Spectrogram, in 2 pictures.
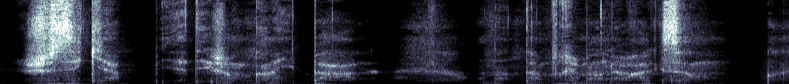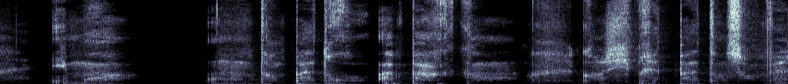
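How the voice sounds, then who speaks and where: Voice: medium pitch, pushed and bright, slightly rough. A person with a light southern French accent, whispering an informal, unscripted ASMR chat straight to the viewers. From southern France. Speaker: ASMR video creator.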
